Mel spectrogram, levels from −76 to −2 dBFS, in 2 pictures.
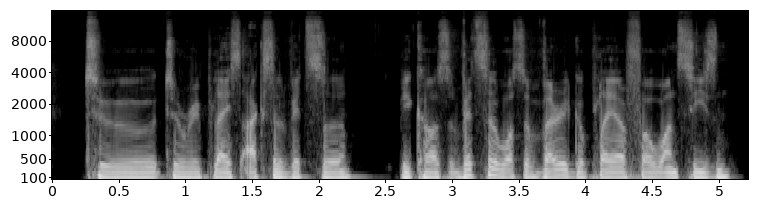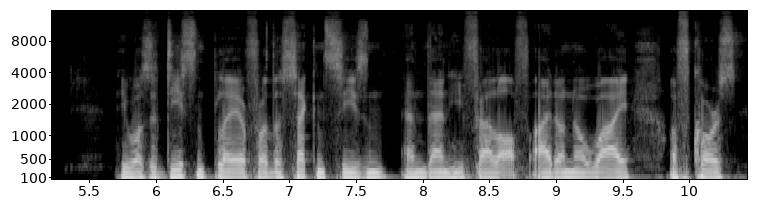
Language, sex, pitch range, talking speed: English, male, 110-125 Hz, 200 wpm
